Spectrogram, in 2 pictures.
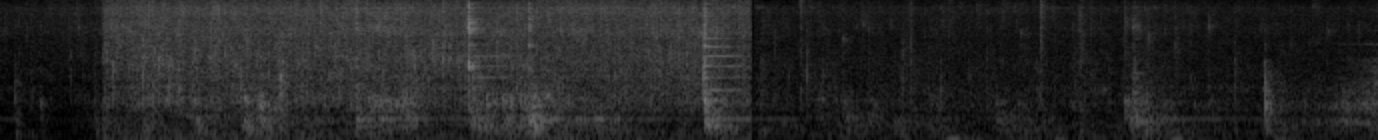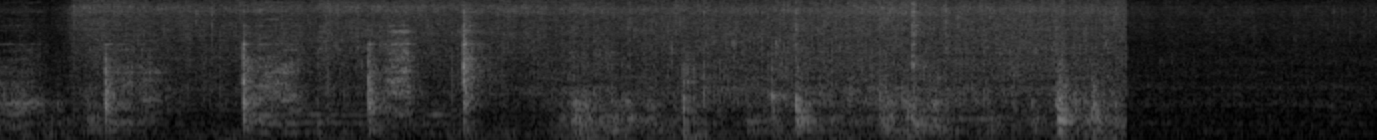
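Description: Onion sizzling and frying in oil in a pan while being stirred, with steady loud crackling broken by scraping stir strokes and short quieter pauses, no talking.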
